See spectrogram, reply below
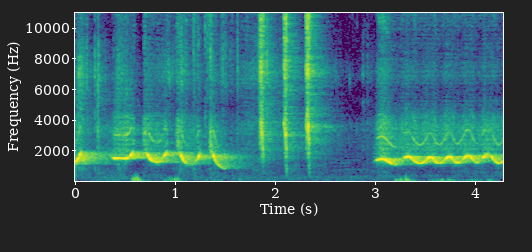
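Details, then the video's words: Indian ringneck parakeet giving rapid wavering whistles, a first warbled phrase breaking into falling notes, a few sharp clicks, then a steady trilling whistle, with soft low thumps underneath. "ringneck talking sweet parrot"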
